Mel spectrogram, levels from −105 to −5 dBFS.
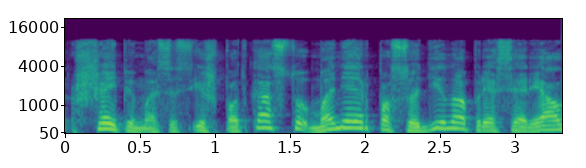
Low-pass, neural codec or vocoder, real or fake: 9.9 kHz; vocoder, 44.1 kHz, 128 mel bands every 256 samples, BigVGAN v2; fake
